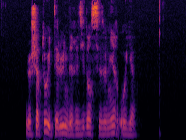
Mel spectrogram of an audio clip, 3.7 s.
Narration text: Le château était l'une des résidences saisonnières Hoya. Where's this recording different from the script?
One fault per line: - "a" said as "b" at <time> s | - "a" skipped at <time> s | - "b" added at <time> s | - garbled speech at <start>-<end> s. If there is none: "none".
none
